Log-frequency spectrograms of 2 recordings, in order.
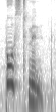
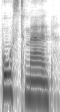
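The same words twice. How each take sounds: First: The word is said in a contracted form. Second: Every sound in the word is fully pronounced. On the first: The speaker calls it right. "It's contracted" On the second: The speaker calls it wrong. "it's not postman"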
